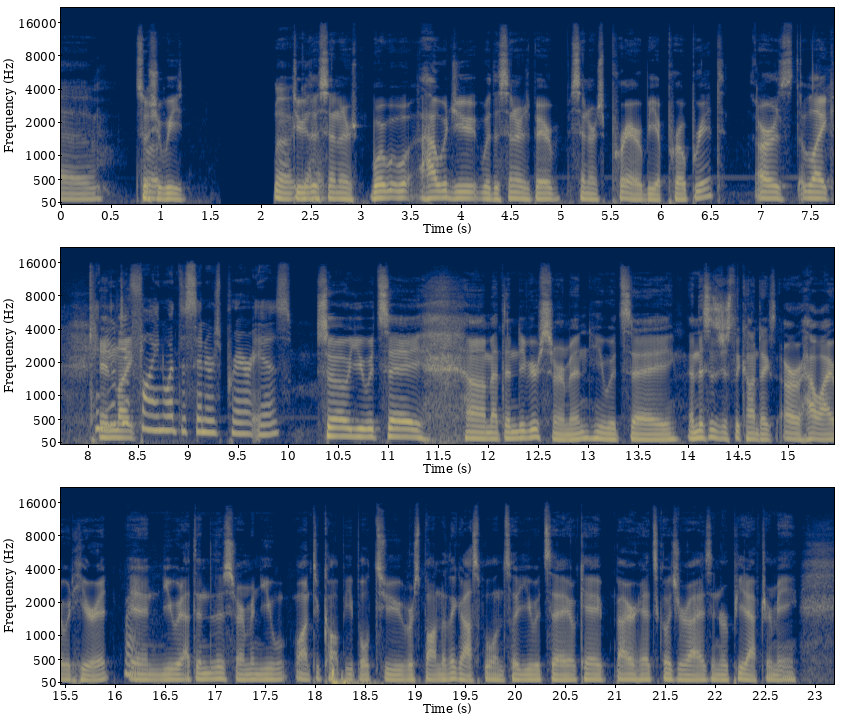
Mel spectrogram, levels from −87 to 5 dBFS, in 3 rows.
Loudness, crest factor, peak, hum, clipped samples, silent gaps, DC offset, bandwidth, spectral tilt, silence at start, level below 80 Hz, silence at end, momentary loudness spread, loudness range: -27 LUFS; 14 dB; -12 dBFS; none; under 0.1%; 1.61-2.13 s; under 0.1%; 16 kHz; -5 dB/octave; 0 s; -46 dBFS; 0 s; 6 LU; 3 LU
